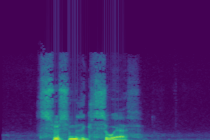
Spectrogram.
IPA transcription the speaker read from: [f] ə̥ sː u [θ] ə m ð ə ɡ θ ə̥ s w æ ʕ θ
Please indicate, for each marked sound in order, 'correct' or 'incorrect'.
incorrect, incorrect

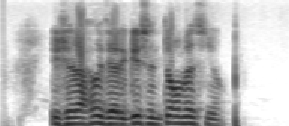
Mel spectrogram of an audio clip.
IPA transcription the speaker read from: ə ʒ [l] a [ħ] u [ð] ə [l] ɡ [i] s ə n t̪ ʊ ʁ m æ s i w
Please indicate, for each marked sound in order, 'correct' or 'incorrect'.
incorrect, correct, correct, incorrect, correct

